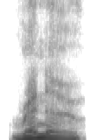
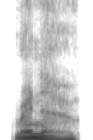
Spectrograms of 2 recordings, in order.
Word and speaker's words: Renault: word to better understand its pronunciation we may pronounce it as Renault Renault re no Renault Renault is also known for its innovative designs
